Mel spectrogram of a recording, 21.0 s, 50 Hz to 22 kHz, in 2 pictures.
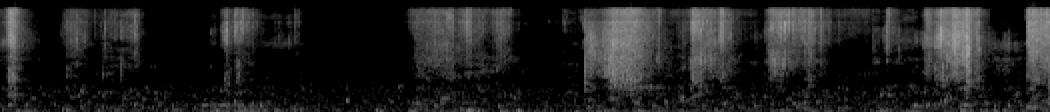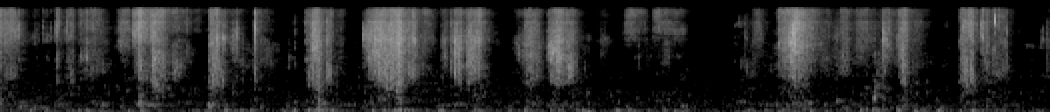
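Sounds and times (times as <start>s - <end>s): footsteps on dry leaves: 0.0s - 1.5s, 5.8s - 17.2s, 17.9s - 21.0s.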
